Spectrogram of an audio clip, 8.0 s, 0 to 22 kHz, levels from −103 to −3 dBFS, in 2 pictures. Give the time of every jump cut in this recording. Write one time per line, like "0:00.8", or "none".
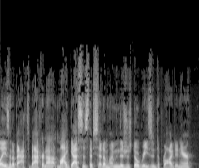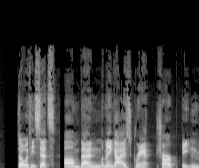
0:01.9
0:03.2
0:04.1
0:05.2
0:06.0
